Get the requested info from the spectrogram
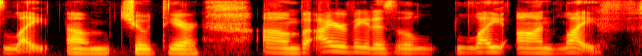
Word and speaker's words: Ayurveda: And that's, so is Vedic like a derivative of oh my God, I'm going to pronounce this wrong. Ayurvedic, whatever it is. You know, my wife said, wow, I butchered that, but you know what I'm saying, right? – Yeah. Ayurveda.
